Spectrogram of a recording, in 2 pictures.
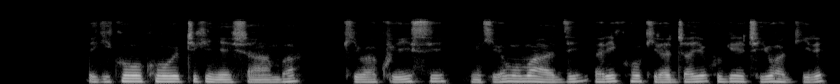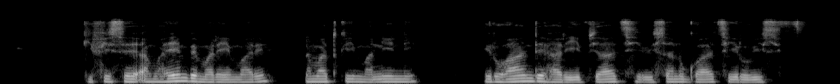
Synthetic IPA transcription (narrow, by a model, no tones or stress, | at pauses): iɡikʰo̞kʰo̞t͡ʃikiɲeːʃaːmba | kʰiβakwiːsi | nikʰiβamumaːziaɾikʰo̞kʰiɾad͡ʒajo̞kuɡiɾet͡ʃijuhaɡiɾe̞ | ɡ̥ifise̞a̰maɦe̞ːmbe̞maɾe̞maɾe̞ | namatwimaniniː | ɾuhaːnde̞ɦaɾiːvjaːt͡siβisanuɡwaːt͡siɾuβisi̥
